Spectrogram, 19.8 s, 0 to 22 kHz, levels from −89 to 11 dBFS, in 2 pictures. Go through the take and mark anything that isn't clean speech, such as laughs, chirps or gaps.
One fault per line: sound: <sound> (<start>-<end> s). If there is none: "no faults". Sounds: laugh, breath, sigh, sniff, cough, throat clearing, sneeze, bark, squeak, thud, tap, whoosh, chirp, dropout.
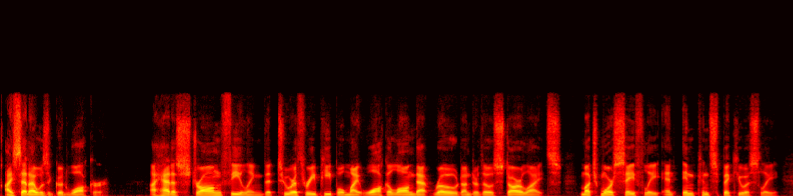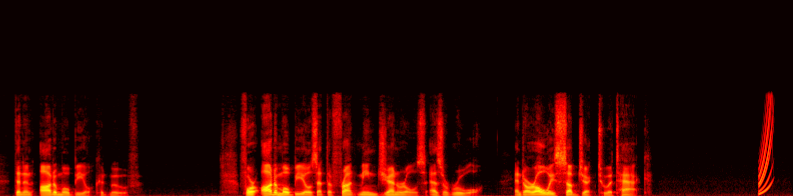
sound: chirp (19.4-19.6 s)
